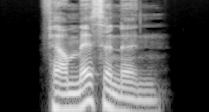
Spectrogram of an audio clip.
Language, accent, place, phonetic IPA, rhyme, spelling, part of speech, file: German, Germany, Berlin, [fɛɐ̯ˈmɛsənən], -ɛsənən, vermessenen, adjective, De-vermessenen.ogg
- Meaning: inflection of vermessen: 1. strong genitive masculine/neuter singular 2. weak/mixed genitive/dative all-gender singular 3. strong/weak/mixed accusative masculine singular 4. strong dative plural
